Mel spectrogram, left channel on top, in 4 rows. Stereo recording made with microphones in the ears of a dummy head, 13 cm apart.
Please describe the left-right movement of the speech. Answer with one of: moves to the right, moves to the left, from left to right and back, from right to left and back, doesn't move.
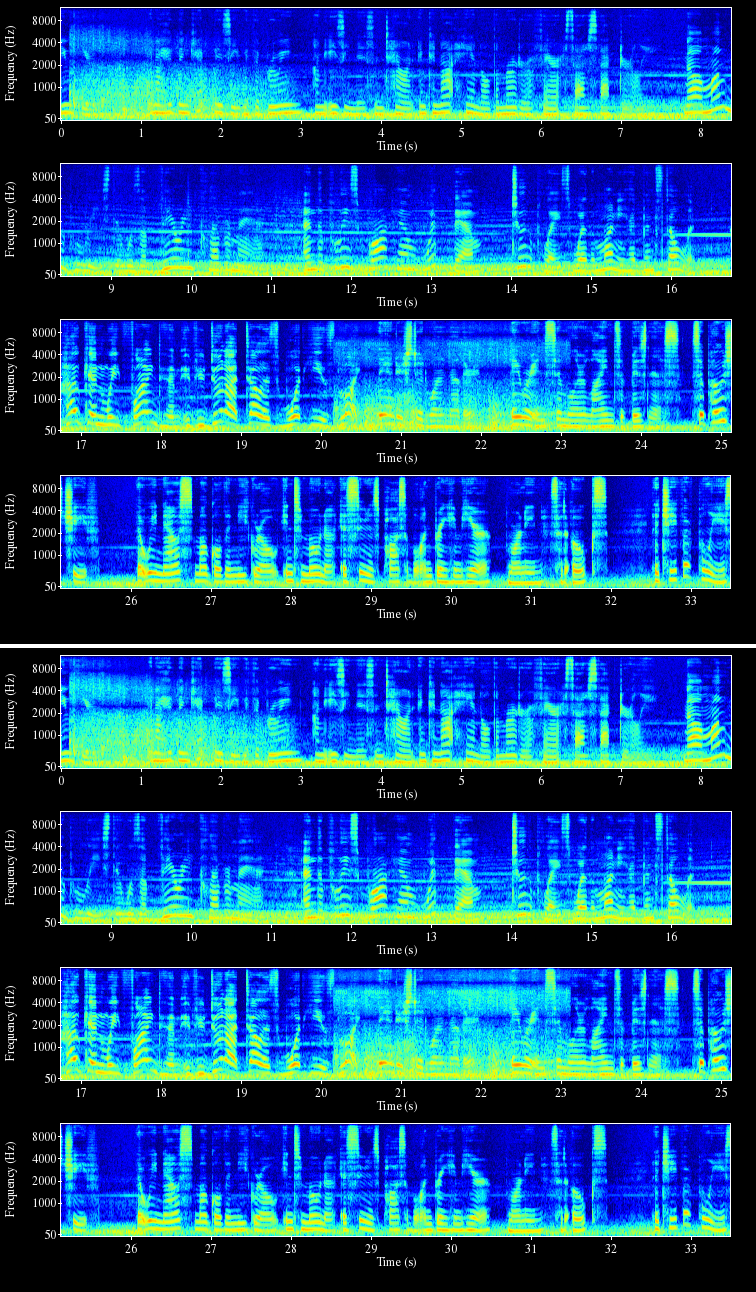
moves to the left.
